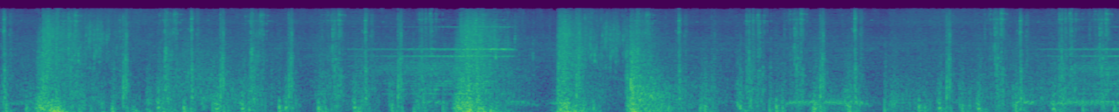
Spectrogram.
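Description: Armoured footsteps clink and thud through rustling grass.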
